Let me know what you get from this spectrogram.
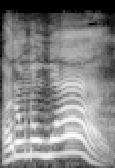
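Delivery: high, loud mock whine; exasperated complaint. Preacher voicing a frustrated listener's complaint, high mock whine. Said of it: "You say".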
